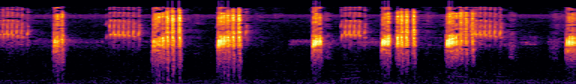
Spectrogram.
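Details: White-chested babbler in busy song, played to lure wild birds: irregular harsh, buzzy bursts, some paired in quick succession, with a thin faint tone linking a few notes.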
